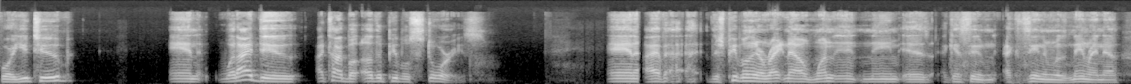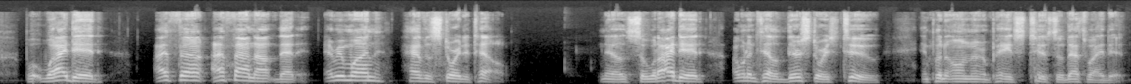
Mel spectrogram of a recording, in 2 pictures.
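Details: Adult male stroke survivor with post-stroke aphasia; aphasia.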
